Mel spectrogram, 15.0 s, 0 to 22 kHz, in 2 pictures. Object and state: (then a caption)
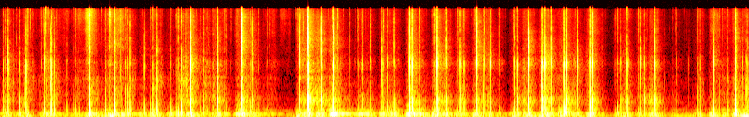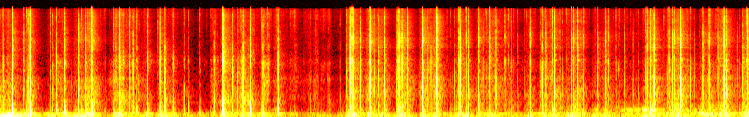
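Steel food can tapped with fingernails. A small, full steel can of corn with a paper label is turned in the hands and tapped with long nails, first on its side and then on the pull-tab lid. Quick, crisp, bright taps and clicks mix with papery crinkling and scratching, with brief pauses around 3, 7 and 11 seconds.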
